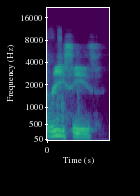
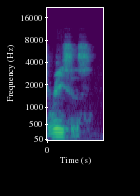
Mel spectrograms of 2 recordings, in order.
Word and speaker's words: Reese's: It's not Reese's. You gotta pronounce it like you know. It's Reese's.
